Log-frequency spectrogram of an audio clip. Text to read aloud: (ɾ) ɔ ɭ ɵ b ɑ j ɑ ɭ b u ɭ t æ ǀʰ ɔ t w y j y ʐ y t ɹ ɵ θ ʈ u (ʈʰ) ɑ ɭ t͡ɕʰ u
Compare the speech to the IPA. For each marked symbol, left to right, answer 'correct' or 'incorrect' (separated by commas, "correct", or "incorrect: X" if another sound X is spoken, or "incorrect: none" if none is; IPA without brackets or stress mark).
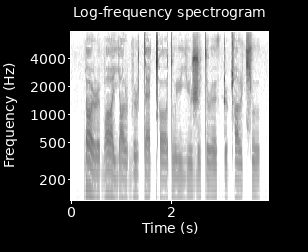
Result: correct, correct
